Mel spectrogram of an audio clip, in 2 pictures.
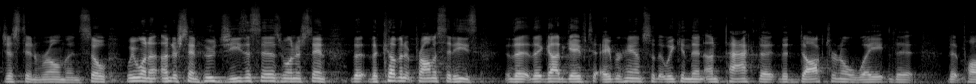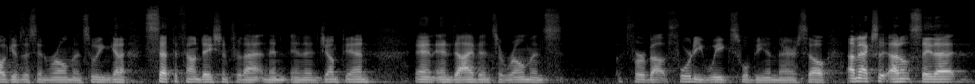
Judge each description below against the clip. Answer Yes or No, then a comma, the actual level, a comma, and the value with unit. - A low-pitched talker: Yes, low, 120 Hz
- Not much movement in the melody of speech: No, average, 3.4 semitones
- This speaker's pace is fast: Yes, fast, 245 wpm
